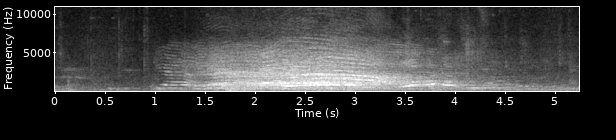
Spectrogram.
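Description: A crowd of young children cheers and shrieks loudly in a large hall.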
